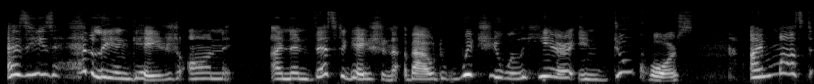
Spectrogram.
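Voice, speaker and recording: A gracious lady author, played by a woman giving a radio address. The voice is high and lilting, slow and measured, with a dry close sound. The manner is stately and formal. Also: no room sound, heavily acted, low-quality recording. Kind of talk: old-time radio scripted address.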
